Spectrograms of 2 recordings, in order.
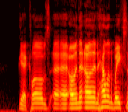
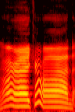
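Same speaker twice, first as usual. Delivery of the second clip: Ray Romano; 6 semitones higher, slower than usual. Acted. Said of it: "Ray Romano's trying to sleep".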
